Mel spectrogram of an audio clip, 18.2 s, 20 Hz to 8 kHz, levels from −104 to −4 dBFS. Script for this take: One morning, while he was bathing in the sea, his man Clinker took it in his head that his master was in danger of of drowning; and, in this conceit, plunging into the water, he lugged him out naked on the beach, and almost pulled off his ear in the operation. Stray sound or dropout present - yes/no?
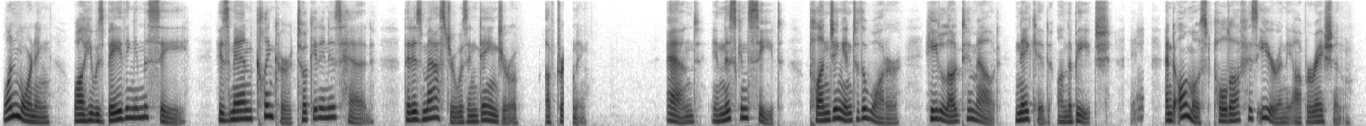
yes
